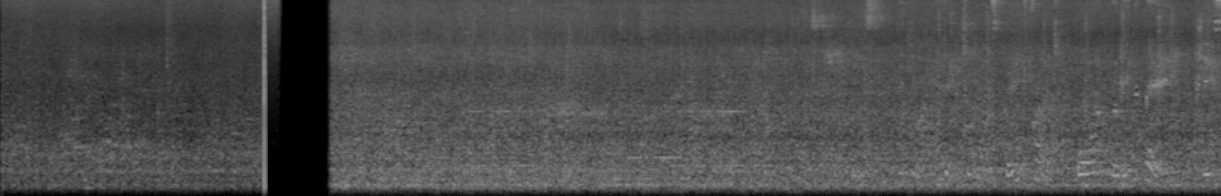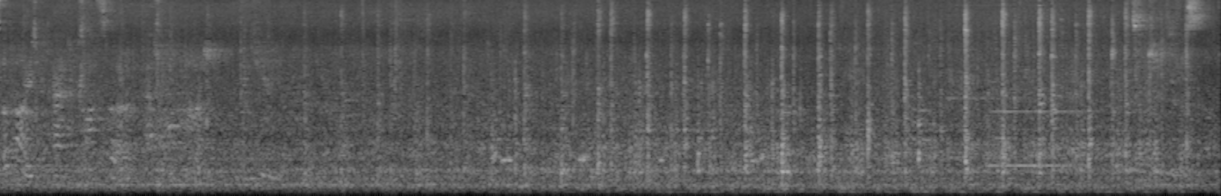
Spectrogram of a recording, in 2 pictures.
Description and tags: Singapore MRT Escalator Announcement
escalator, field-recording, metro, mrt, singapore, smrt, station, subway, train, tube, underground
